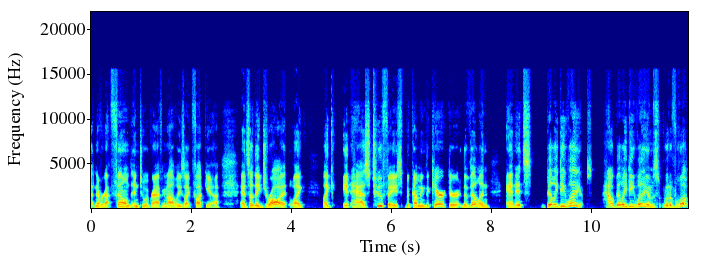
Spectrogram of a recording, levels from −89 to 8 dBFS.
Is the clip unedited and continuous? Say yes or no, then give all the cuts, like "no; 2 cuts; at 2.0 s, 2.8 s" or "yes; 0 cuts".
yes; 0 cuts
